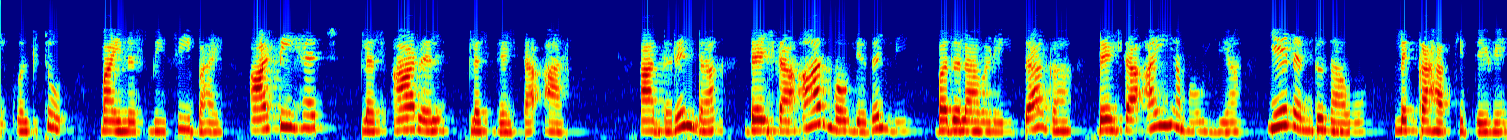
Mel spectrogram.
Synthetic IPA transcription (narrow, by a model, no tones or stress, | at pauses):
kʋɐlsʈu | mɐjnɐsʋiːsibɐj | aːɾʈiɦet͡ʃ | plɐsaːɾelplɐsɖelʈɐʔaːɾ | aːd̪ːɐɾind̪ɐ | ɖelʈɐʔaːɾmɐwljɐd̪ɐlːi | bɐd̪ɐlaːʋɐɳejid̪ːaːɡɐ | ɖelʈɐʔɐjːɐmɐwljɐ | eːnend̪unaːʋu | lɛkːɐɦaːkid̪ːe̞ːʋe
